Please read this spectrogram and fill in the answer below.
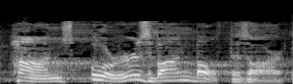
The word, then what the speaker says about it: Hans Urs von Balthasar: And if you haven't, at least learn to pronounce his name. Hans Urs von Balthasar.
